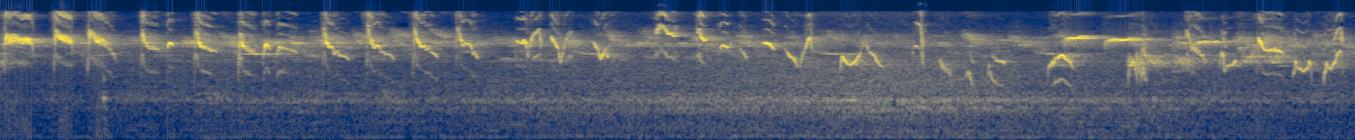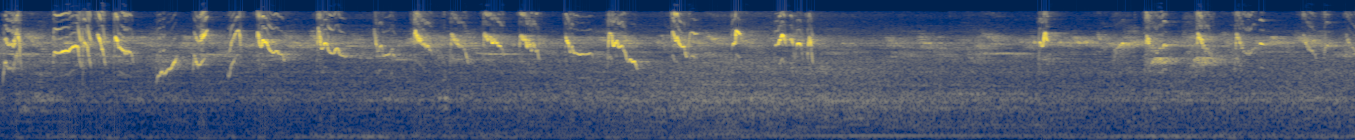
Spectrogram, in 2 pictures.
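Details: Mountain white-eyes in chorus as others soon join the singing: a long, busy stream of high, sharp twittering notes in rapid succession, thinning out near the end, with a soft low hum behind.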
